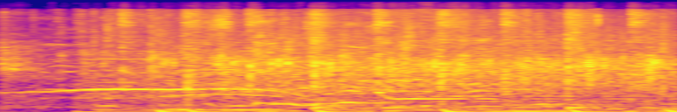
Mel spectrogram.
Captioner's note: applause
